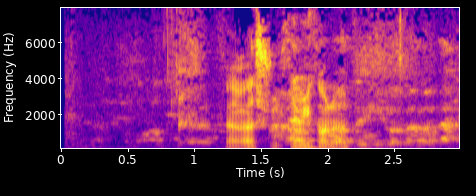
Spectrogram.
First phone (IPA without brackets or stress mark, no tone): f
